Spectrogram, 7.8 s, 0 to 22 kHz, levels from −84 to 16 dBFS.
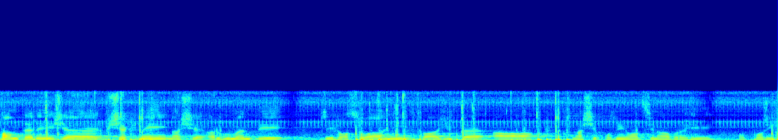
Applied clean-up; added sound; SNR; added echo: none; Typing; 4 dB; none.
